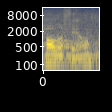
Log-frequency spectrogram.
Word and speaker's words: Holofield: Pronounce my last name Holofield. Unless you live up north, then it's Holofield. Down south, it's pronounced Holofield. So. Yeah, because you're holy. But I'll answer you. Holofield. That's cool. Holofield. Yeah, he's holy. Holofield. Holy, just remember holy.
